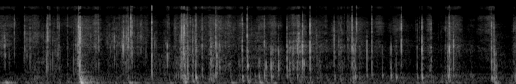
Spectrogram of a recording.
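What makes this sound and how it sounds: A sheet of grey paisley origami paper is folded on a table while fingertips and nails rub and press its creases. Dense, bright paper crinkling and rustling is broken by sharp little crackles and taps, with one louder crunch near the start.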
